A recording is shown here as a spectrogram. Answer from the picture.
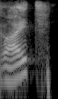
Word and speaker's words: Reith: of this virtual meeting my name is Reith or ‘wreath’ as one of you would pronounce it and I'm the honorary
